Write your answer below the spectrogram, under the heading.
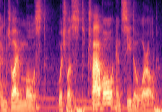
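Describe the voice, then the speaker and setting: A man's medium-pitched voice with ordinary pitch variation, music in the background. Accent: Burmese. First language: Burmese. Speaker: travel vlogger. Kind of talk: vlog monologue. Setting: cousin's living room in Singapore.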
